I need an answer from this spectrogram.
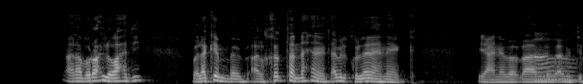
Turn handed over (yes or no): no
